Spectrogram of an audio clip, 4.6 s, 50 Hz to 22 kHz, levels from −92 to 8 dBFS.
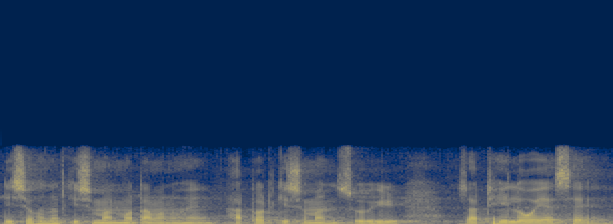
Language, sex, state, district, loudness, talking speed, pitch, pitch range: Assamese, male, Assam, Hailakandi, -19 LUFS, 130 wpm, 105 Hz, 105-110 Hz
